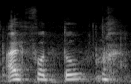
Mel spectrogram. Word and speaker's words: Alfort: Ça, c'est une marque Alfotto. Alfotto. Alfotto. Ah ben tu vois, toi qui disais, ça s'écrit Alfort et il lit ça Alfotto.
